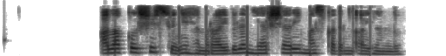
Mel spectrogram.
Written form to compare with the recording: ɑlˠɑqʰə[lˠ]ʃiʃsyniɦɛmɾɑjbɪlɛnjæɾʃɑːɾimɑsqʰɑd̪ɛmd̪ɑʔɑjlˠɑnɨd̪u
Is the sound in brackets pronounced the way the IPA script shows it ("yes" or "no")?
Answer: yes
